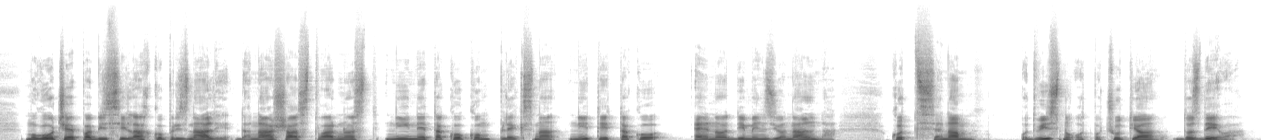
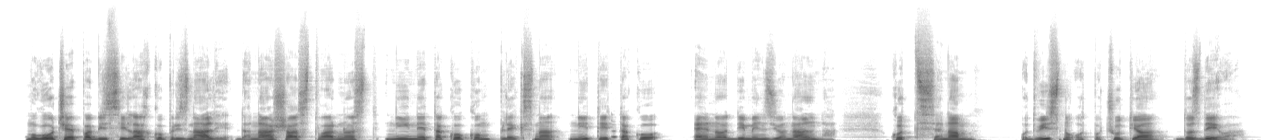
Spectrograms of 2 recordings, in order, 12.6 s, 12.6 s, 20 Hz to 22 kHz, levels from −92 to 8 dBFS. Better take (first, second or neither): first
